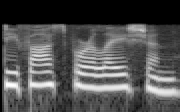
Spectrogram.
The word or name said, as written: dephosphorylation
